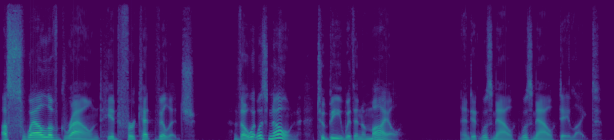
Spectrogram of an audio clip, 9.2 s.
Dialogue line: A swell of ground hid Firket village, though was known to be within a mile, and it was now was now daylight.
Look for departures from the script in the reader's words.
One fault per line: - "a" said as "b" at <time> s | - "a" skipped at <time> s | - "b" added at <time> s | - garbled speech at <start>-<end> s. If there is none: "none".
none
